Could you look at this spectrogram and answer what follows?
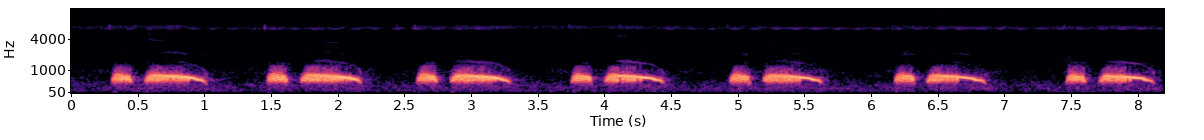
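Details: Spotted dove kept as a ground decoy, Tumorong, Kon Tum, Vietnam, 23 September 2018; seven regular two-part coos, short then long and falling, over a faint background hiss.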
